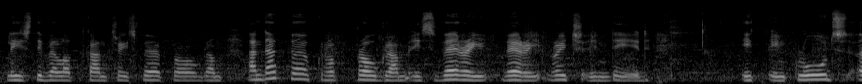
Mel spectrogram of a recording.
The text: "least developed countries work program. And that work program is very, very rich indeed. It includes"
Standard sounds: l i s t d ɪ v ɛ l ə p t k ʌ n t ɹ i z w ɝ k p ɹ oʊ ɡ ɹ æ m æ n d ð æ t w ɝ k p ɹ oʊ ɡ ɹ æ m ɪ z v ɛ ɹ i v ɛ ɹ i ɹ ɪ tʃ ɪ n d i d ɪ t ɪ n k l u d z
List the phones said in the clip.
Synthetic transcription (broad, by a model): l i s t d ɪ v ɛ l ə p t k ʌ n t ɹ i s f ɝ p ɹ oʊ ɡ ɹ æ m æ n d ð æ t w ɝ k p ɹ oʊ ɡ ɹ æ m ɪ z v ɛ ɹ i v ɛ ɹ i ɹ ɪ tʃ ɪ n d i d ɪ t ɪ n k l u d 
